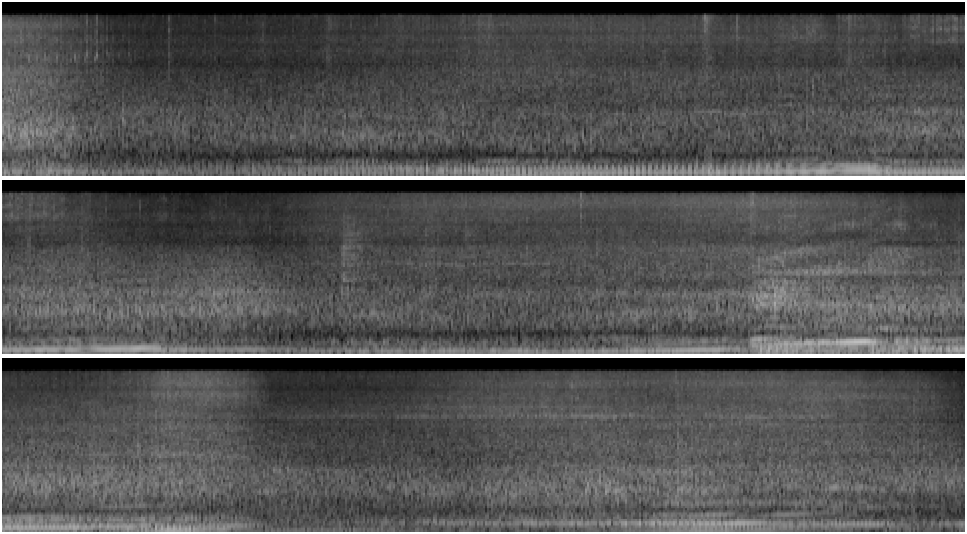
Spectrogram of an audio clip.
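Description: Several sports cars pulling away one after another, their engines revving up and dropping in pitch at each gear change. The loudest, sharpest rise in revs comes a little past halfway.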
